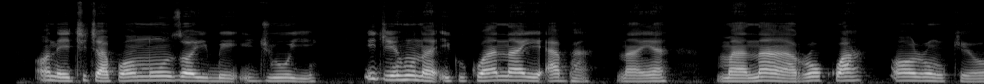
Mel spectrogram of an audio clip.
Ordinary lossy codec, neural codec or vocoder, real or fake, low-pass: none; none; real; 19.8 kHz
